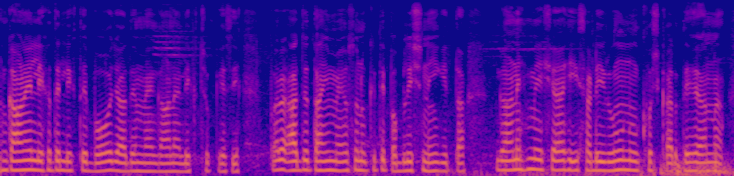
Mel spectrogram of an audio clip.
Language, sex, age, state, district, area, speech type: Punjabi, male, 18-30, Punjab, Muktsar, rural, spontaneous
